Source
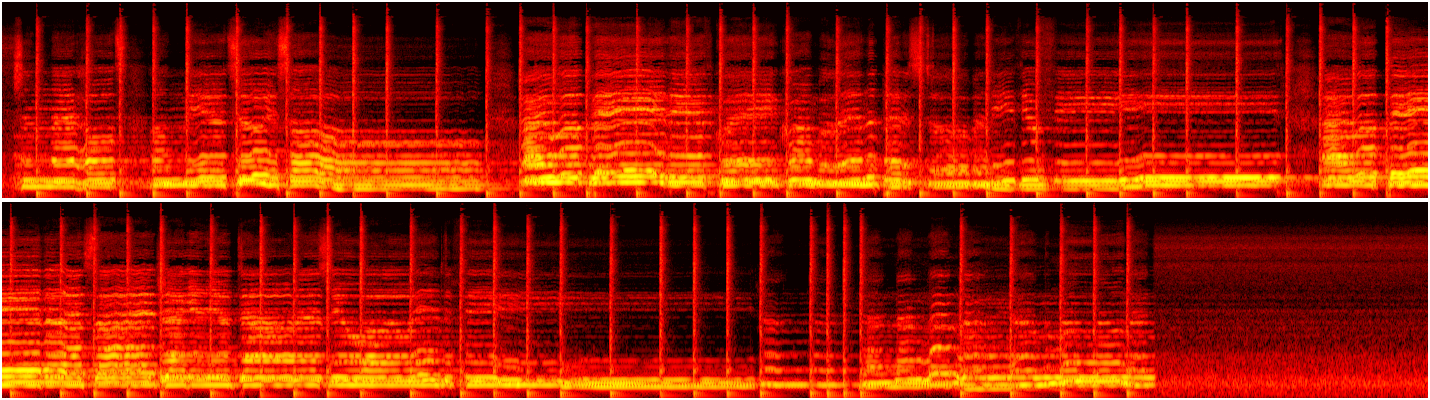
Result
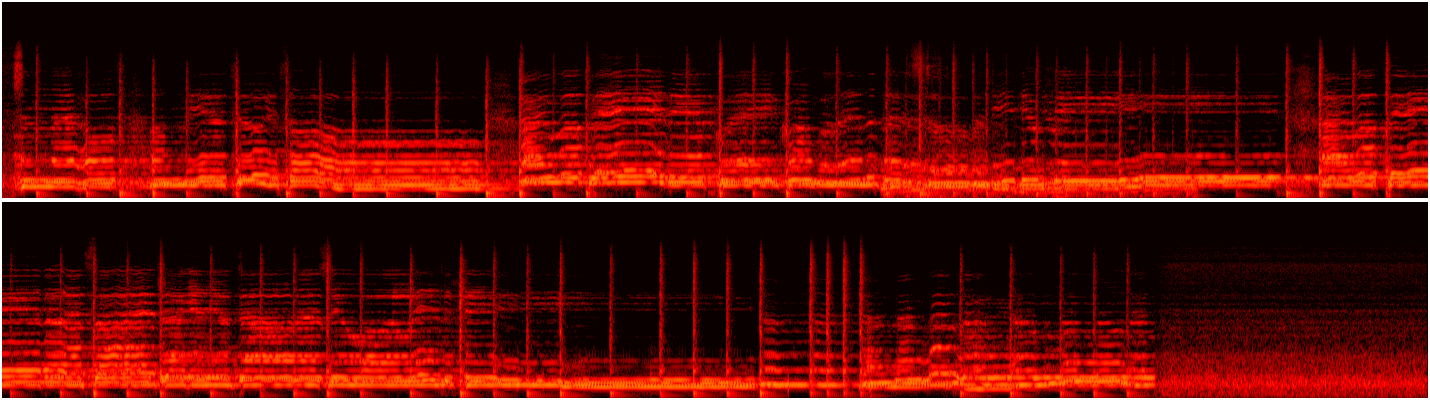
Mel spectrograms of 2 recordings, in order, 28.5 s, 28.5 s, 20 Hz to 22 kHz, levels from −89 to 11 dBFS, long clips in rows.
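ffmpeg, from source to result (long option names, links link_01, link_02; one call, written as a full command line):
ffmpeg -i in.wav -filter_complex "[0:a]asettb=1/sr,asplit=3[link_01][link_02][link_03];[link_01]atrim=end=0.714[link_04];[link_02]atrim=start=0.71:end=5.19,asetpts=PTS-STARTPTS,afade=type=in:duration=0.004:curve=qsin,afade=type=out:start_time=4.476:duration=0.004:curve=qsin,lowpass=3600[link_05];[link_03]atrim=start=5.186[link_06];[link_04][link_05]acrossfade=duration=0.004:curve1=hsin:curve2=qsin[link_07];[link_07][link_06]acrossfade=duration=0.004:curve1=qsin:curve2=hsin,asplit=3[link_08][link_09][link_10];[link_08]afade=type=out:start_time=8.78:duration=0.02[link_11];[link_09]asplit=5[link_12][link_13][link_14][link_15][link_16];[link_13]adelay=195,afreqshift=-64,volume=-11dB[link_17];[link_14]adelay=390,afreqshift=-128,volume=-19dB[link_18];[link_15]adelay=585,afreqshift=-192,volume=-26.9dB[link_19];[link_16]adelay=780,afreqshift=-256,volume=-34.9dB[link_20];[link_12][link_17][link_18][link_19][link_20]amix=inputs=5:normalize=0,afade=type=in:start_time=8.78:duration=0.02,afade=type=out:start_time=11.94:duration=0.02[link_21];[link_10]afade=type=in:start_time=11.94:duration=0.02[link_22];[link_11][link_21][link_22]amix=inputs=3:normalize=0,asettb=1/sr,asplit=3[link_23][link_24][link_25];[link_23]atrim=end=18.164[link_26];[link_24]atrim=start=18.16:end=19.09,asetpts=PTS-STARTPTS,afade=type=in:duration=0.004:curve=qsin,afade=type=out:start_time=0.926:duration=0.004:curve=qsin,equalizer=frequency=3100:width=1.2:gain=8.5[link_27];[link_25]atrim=start=19.086[link_28];[link_26][link_27]acrossfade=duration=0.004:curve1=hsin:curve2=qsin[link_29];[link_29][link_28]acrossfade=duration=0.004:curve1=qsin:curve2=hsin,asettb=1/sr,asplit=3[link_30][link_31][link_32];[link_30]atrim=end=19.674[link_33];[link_31]atrim=start=19.67:end=20.75,asetpts=PTS-STARTPTS,afade=type=in:duration=0.004:curve=qsin,afade=type=out:start_time=1.076:duration=0.004:curve=qsin,equalizer=frequency=460:width_type=o:width=0.77:gain=-9[link_34];[link_32]atrim=start=20.746[link_35];[link_33][link_34]acrossfade=duration=0.004:curve1=hsin:curve2=qsin[link_36];[link_36][link_35]acrossfade=duration=0.004:curve1=qsin:curve2=hsin,asettb=1/sr,asplit=3[link_37][link_38][link_39];[link_37]atrim=end=22.124[link_40];[link_38]atrim=start=22.12:end=22.94,asetpts=PTS-STARTPTS,afade=type=in:duration=0.004:curve=qsin,afade=type=out:start_time=0.816:duration=0.004:curve=qsin,highpass=frequency=490:poles=1[link_41];[link_39]atrim=start=22.936[link_42];[link_40][link_41]acrossfade=duration=0.004:curve1=hsin:curve2=qsin[link_43];[link_43][link_42]acrossfade=duration=0.004:curve1=qsin:curve2=hsin,lowpass=frequency=7200:width=0.5412,lowpass=frequency=7200:width=1.3066,highshelf=frequency=4500:gain=-7,acompressor=threshold=-27dB:ratio=12,volume=-7dB" out.wav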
